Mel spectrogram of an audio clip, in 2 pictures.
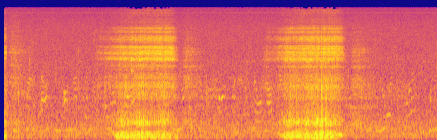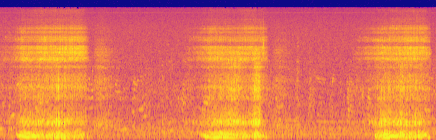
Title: Dad Says He Doesn't Snore.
